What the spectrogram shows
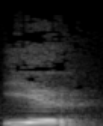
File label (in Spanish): "hier", Silabas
